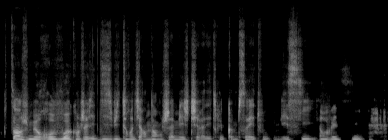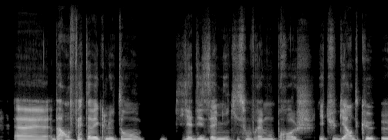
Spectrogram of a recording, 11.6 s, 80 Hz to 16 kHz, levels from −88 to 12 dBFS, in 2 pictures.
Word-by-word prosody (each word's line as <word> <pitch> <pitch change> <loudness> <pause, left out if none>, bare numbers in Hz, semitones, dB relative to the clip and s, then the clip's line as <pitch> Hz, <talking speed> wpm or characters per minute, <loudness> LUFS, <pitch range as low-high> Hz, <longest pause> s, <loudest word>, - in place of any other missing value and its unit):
pourtant 155 -2 -1
je 115 -2 -6
me 110 -1 -3
revois 120 +6 -3
quand 115 - -10
j'avais 105 -2 -7
18 110 +3 -9
ans 125 - -9
dire: 105 -2 -8
«Non, 100 0 -10
jamais 100 0 -5
je 105 - -3
dirais 100 -1 -2
des 100 - -18
trucs - - -14
comme - - -12
ça - - -6
et - - -11
tout». - - -18 0.2
Mais 105 - -16
si, 125 0 -11
en 110 -1 -12
fait 115 0 -11 0.2
si. 110 +5 -13 0.6
Heu, 115 -2 +6
bah, 155 +5 +6
en 165 - +1
fait, 195 +7 0
avec 140 -3 +7
le 130 -1 +3
temps, 140 +4 -1 0.6
il 120 - -8
y 140 - +5
a - - +5
des 130 0 +1
amis 140 +3 +3
qui 145 -5 -8
sont 120 -1 -1
vraiment 125 +3 0
proches 120 +2 -4
et 125 - -2
tu 140 +3 -4
gardes 150 0 +3
qu'eux, 145 0 +3
125 Hz, 225 wpm, -22 LUFS, 110-140 Hz, 0.6 s, avec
